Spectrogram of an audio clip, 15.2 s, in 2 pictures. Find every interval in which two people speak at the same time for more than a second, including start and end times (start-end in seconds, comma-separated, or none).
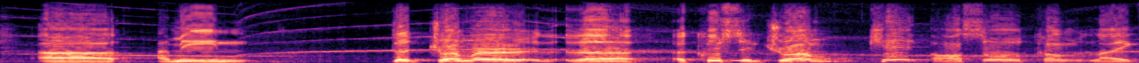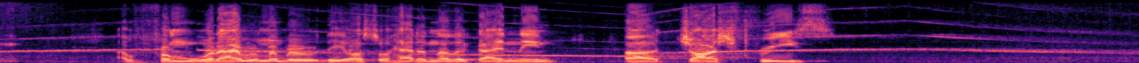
none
